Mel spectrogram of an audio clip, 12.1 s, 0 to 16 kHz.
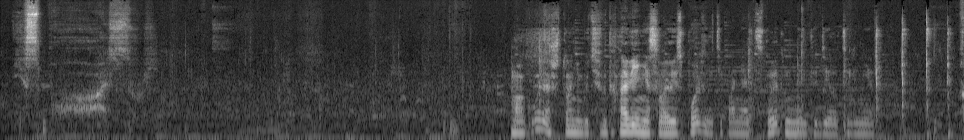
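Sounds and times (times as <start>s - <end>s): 
eerie breathy whispering voices: 0.0s - 4.6s
speech: 6.6s - 11.1s.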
